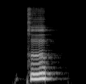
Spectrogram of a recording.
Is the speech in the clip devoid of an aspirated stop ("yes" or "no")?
yes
